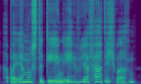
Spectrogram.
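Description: An audiobook narrator voices a sobbing teenage schoolgirl who whines and stammers, pitching up from their natural voice into a mid-range, sing-song tone. The pace is normal with vocal fry, and the clean studio recording has no echo.

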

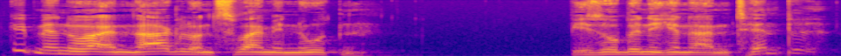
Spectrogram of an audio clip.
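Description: A man voicing a gruff, blunt, middle-aged watch commander who talks loudly and demandingly. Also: medium pitch, fairly quick, pitched above the performer's own voice.

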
